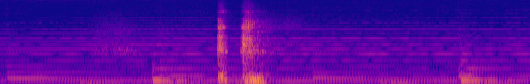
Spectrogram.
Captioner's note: clears throat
